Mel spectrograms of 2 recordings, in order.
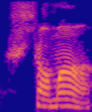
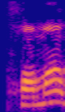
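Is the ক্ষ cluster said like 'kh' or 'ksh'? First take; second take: ksh; kh. First: The cluster sounds like ksh. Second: The cluster sounds like kh. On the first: The speaker calls it right. "ক এবং মূর্ধন্য ষয়ের যে যুক্তাক্ষরের যে উচ্চারণ" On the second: The speaker calls it wrong. "বলবো না"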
